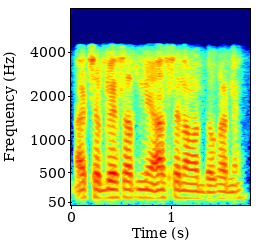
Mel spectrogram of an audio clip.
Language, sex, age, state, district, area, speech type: Bengali, male, 18-30, West Bengal, Murshidabad, urban, conversation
